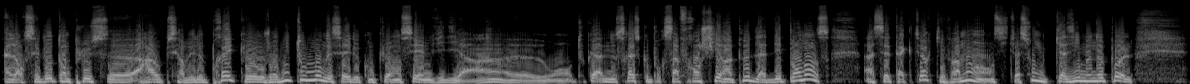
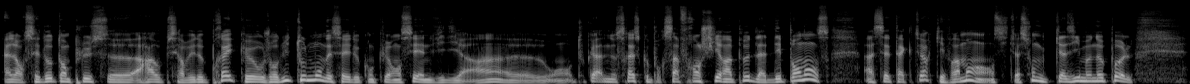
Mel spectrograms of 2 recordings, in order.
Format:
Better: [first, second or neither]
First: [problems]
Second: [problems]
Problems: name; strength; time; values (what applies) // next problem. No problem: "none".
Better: second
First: distortion; heavy; 22% of the sound clipped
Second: none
